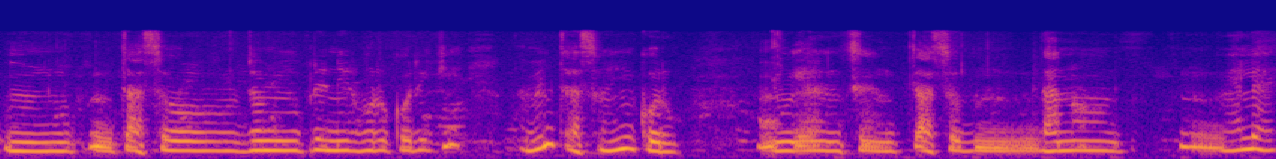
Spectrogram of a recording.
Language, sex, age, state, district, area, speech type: Odia, female, 45-60, Odisha, Balasore, rural, spontaneous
